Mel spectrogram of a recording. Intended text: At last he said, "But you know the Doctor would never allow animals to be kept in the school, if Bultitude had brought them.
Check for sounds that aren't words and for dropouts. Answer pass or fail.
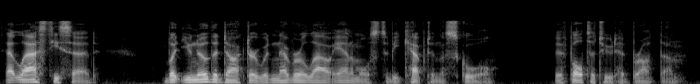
pass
